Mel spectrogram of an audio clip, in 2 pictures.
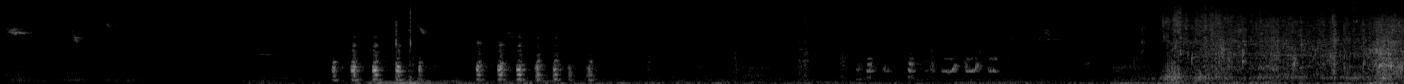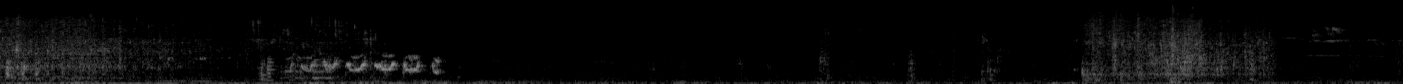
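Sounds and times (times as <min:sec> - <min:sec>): chickens clucking: 0:03.2 - 0:06.5, 0:08.3 - 0:10.2, 0:14.0 - 0:14.8, 0:16.6 - 0:18.7.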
